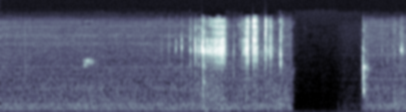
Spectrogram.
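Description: Low background hiss of a live video-call audio feed, with a few short crackly bursts about two seconds in. Near the end the audio cuts out to dead silence for about half a second: the connection dropping out.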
